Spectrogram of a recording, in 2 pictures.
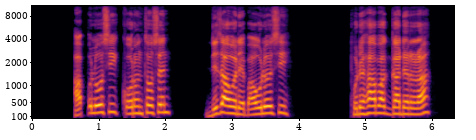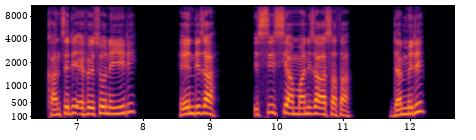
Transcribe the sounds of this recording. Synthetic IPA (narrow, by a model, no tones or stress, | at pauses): ʔɐpʼːʊlo̞ːsɪkʼɔɾɪnt̪ːoːsɛn | d̪ɪzaːwɔd̪ɛpʼɐwʊlo̞ːsɪ | pʰʊd̪ɛɦaːbɐɡːad̪ɛɾɐɾɐ | kɐnt͡sːɪd̪ɪɛfeːsoːnɛjiːd̪ɪ | heːnd̪ɪzɐ | ɪsːɪːsːɪɐmːɐnɪzɐːsːɐt̪ɐ | d̪ɛmːɪd̪ɪ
